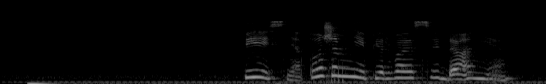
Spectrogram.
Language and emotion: Russian, positive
